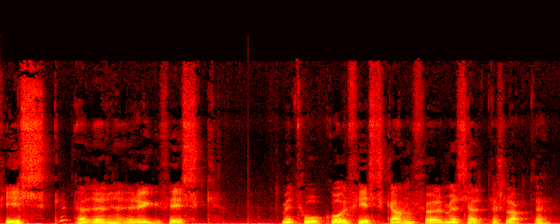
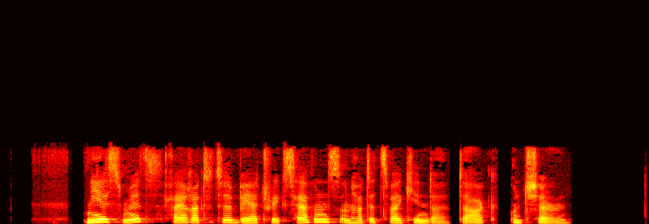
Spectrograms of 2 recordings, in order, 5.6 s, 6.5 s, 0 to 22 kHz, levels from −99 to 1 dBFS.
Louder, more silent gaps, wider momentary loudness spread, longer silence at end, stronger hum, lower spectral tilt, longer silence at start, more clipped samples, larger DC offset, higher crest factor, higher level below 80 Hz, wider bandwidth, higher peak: second, -30 LUFS vs -25 LUFS; second, none vs 4.51-4.59 s, 4.99-5.10 s; about the same, 9 LU vs 11 LU; second, 0 s vs 0.8 s; neither; first, -6.5 dB/octave vs -4 dB/octave; second, 0 s vs 0.85 s; neither; neither; about the same, 16 dB vs 20 dB; first, -46 dBFS vs -70 dBFS; first, 16 kHz vs 8 kHz; second, -14 dBFS vs -6 dBFS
